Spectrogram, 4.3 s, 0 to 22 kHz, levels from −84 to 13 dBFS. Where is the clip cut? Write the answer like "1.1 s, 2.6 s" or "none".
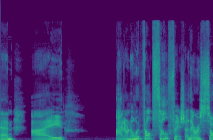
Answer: none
